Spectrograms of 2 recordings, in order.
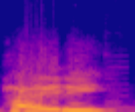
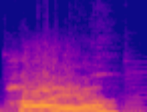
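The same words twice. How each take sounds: First: It is said so that it does not rhyme with fire. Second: It is said so that it rhymes with fire. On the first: The speaker calls it wrong. "he was saying pyre" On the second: The speaker calls it right. "instead of saying pyre"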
